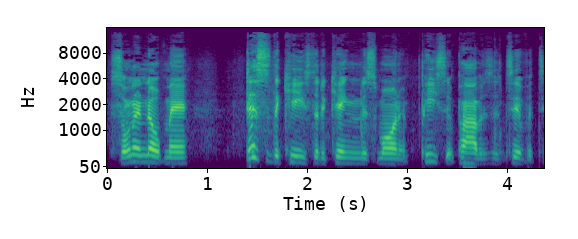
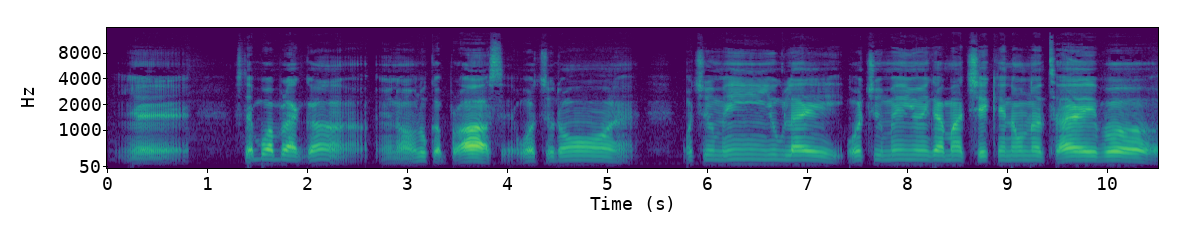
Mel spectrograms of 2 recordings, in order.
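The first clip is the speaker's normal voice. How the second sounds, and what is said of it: Imitates another person's voice. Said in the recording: “In my Kevin Gates voice.”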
